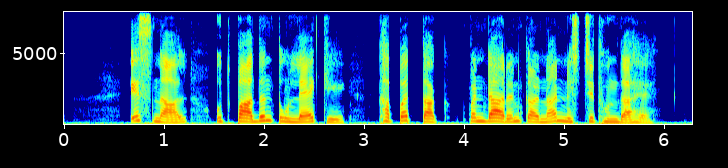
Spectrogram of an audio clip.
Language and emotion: Punjabi, neutral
